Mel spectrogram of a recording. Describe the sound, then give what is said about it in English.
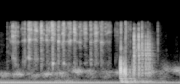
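Busy rattling and clattering of dice tumbling across a surface for about two seconds, with a sharper burst of clicks near the end before it settles. No one speaks. “Come on, dice.”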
